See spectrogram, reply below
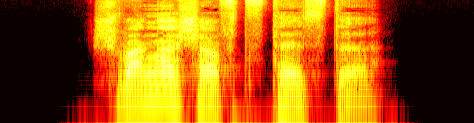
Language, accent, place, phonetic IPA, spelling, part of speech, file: German, Germany, Berlin, [ˈʃvaŋɐʃaft͡sˌtɛstə], Schwangerschaftsteste, noun, De-Schwangerschaftsteste.ogg
- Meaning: nominative/accusative/genitive plural of Schwangerschaftstest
